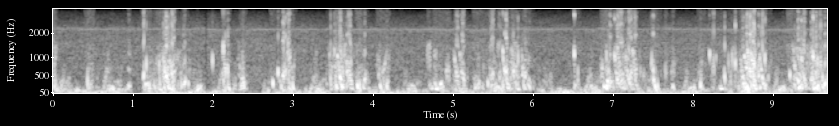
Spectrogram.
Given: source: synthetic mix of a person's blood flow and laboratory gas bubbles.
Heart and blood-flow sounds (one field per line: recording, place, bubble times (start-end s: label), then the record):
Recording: Doppler ultrasound of blood flow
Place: precordium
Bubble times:
0.00-0.10 s: bubbles
0.40-0.53 s: bubbles
0.93-0.99 s: bubbles
1.09-1.74 s: bubbles
1.96-2.03 s: bubbles
2.09-2.45 s: bubbles
2.71-3.05 s: bubbles
3.42-3.95 s: bubbles
4.04-4.24 s: bubbles
4.67-5.20 s: bubbles
5.24-6.04 s: bubbles
6.48-6.61 s: bubbles
6.83-7.61 s: bubbles
7.64-7.80 s: bubbles
8.05-8.98 s: bubbles
9.17-9.69 s: bubbles
From the record:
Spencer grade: 4 (maximum detectable bubble signal sounding continuously throughout systole and diastole of every cardiac period, and overriding the amplitude of the normal cardiac signals)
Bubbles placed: only in the low amplitude regions of the cardiac cycle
